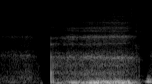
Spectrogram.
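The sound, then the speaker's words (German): A single heavy, close-miked breath through the mouth, a loud airy rush lasting about a second after a brief pause, as someone imitates noisy mouth breathing. “Er atmet einfach durch den Mund.”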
